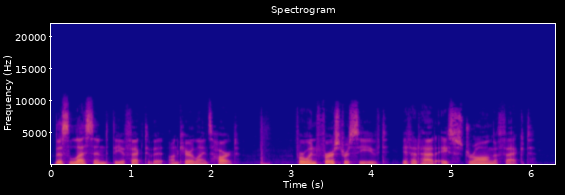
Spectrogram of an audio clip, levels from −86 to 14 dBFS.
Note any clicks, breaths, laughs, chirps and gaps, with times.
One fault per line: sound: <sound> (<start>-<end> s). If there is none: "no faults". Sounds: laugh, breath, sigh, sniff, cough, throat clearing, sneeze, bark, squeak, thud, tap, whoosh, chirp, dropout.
sound: thud (2.6-2.8 s)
